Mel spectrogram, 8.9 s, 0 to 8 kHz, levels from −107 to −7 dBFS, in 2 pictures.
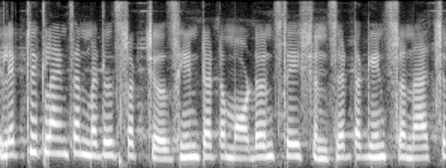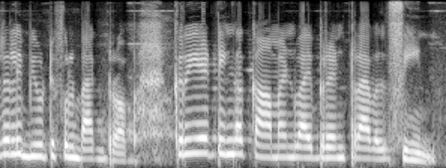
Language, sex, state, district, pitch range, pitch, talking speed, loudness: English, female, Gujarat, Valsad, 185-230 Hz, 200 Hz, 155 wpm, -12 LUFS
